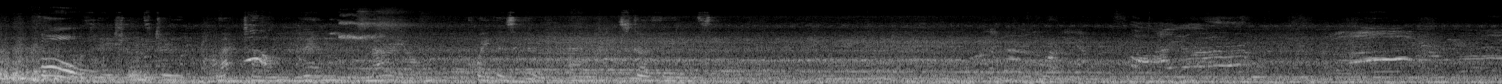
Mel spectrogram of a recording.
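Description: Train wheels squeal on the rails.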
